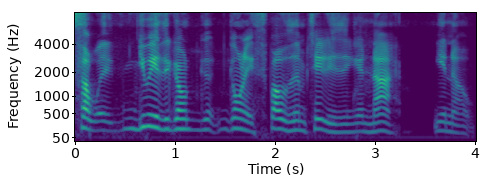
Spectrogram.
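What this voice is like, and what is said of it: Low, drunken imitation of a rapper. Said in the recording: “the worst Ice-T impersonation ... I'm doing like drunk Ice-T ... You sound like a Mike Tyson, a low-voiced Mike Tyson.”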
